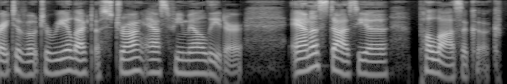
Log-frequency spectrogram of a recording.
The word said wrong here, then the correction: Palaszczuk: pronounced Palaszczuk. Okay, totally off base there, Palaszczuk. – That was awesome, though, that there was a correction right after you were like Palazikuk. – Palazikuk. Nope, Palaszczuk.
